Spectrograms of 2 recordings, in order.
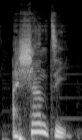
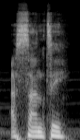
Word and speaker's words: Asante: eurocentric point of view foreigners who could not pronounce the name correctly said Ashanti but the actual pronunciation is Asante when Dr CH came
